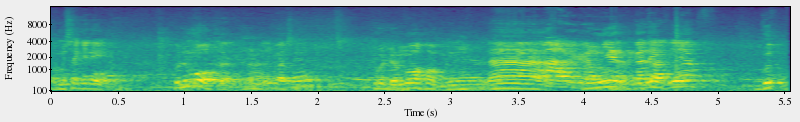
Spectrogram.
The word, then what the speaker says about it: goedemorgen: Goedemorgen. Gini, bahasa gini. Itu bahasa Belanda. Serius? Artinya good morning. Apa? Nah, bacanya goedemorgen.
